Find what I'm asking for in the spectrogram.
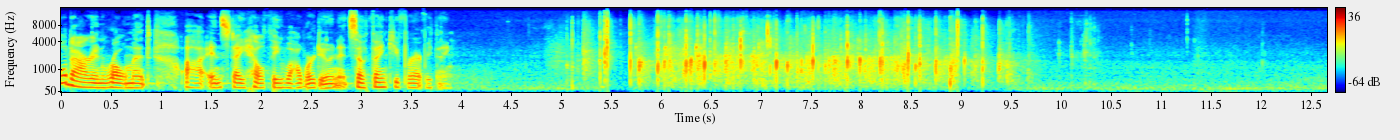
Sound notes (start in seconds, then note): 4.9 applause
